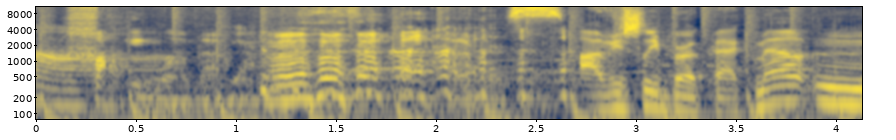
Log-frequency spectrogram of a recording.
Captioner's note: cast laughs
